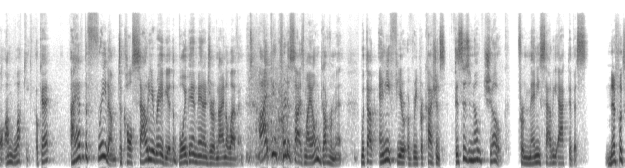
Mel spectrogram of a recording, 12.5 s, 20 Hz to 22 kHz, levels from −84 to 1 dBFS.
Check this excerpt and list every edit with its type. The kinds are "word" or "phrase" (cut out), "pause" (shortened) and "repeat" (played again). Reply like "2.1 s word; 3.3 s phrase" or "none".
7.2 s pause; 9.0 s pause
